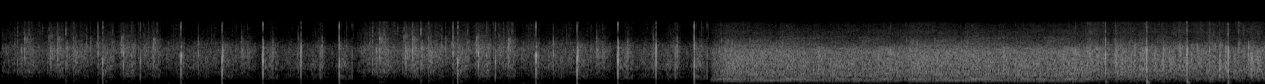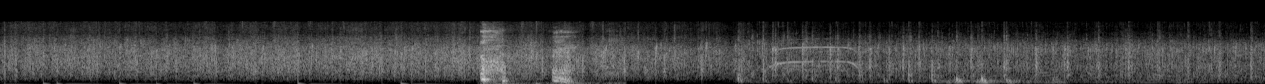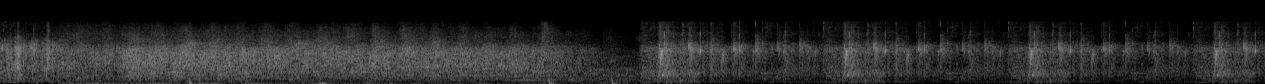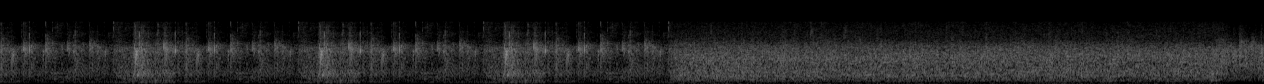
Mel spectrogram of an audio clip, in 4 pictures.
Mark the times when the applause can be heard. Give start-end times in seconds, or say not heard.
0.0-50.5.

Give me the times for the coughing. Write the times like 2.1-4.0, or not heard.
17.4-18.9.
